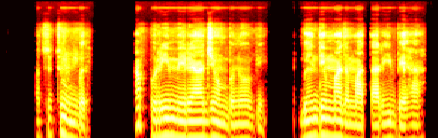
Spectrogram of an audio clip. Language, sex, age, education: Igbo, male, 15-29, secondary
